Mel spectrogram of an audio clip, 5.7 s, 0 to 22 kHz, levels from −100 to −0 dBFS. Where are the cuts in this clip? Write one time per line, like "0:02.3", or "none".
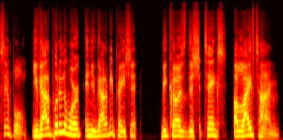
0:04.0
